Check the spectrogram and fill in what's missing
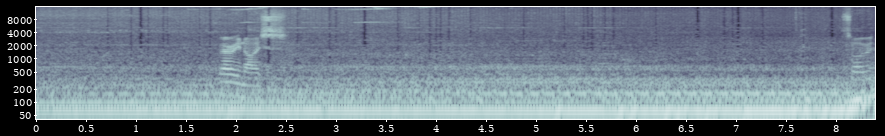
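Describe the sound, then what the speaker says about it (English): A Dodge Viper at the Redhill car cruise gives a loud, deep, continuous engine rumble close by, with a brief whine partway through and a voice speaking over it. "It's a very tasty Dodge Viper here."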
